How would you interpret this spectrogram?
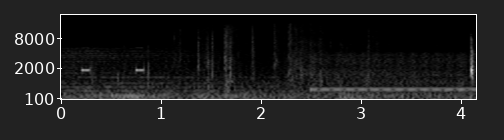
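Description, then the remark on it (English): Two short touch-tone beeps as a telephone is dialed, followed by a steady low electronic tone on the line and a sharp click at the end, with no one speaking. “Hey, you about done with that phone? Yeah, just about. One more call.”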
